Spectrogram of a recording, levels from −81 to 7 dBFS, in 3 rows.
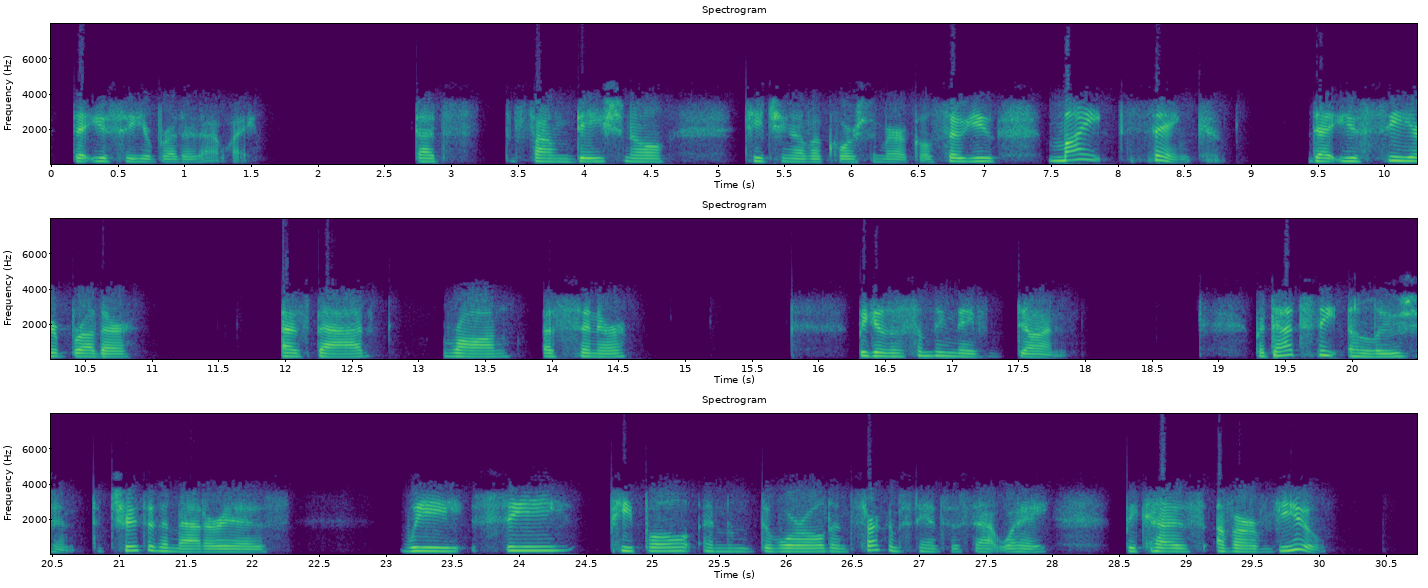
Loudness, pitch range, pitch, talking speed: -18 LUFS, 170-195 Hz, 180 Hz, 115 wpm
